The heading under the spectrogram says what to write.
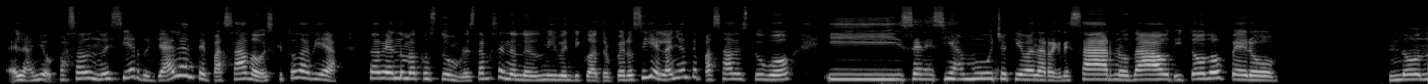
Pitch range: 200-265 Hz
